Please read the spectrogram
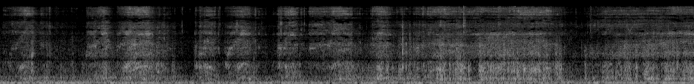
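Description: Redcat Volcano EPX RC truck with a Hobbystar 3650 3500KV brushless motor on 3S driving hard over gravel: the motor and drivetrain run as the tires scrape and throw stones, the sound rising and falling as it accelerates and slows.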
